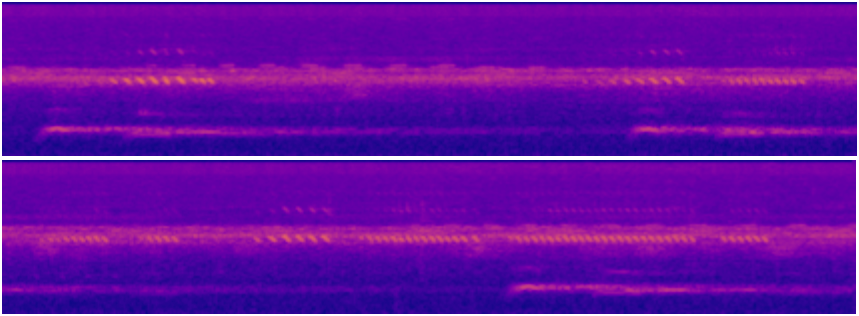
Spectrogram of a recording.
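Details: Australian Boobook (Ninox boobook) recorded at night in the Australian bush at Dharug. It gives three low, hollow 'boo-book' double notes about three and a half seconds apart. The calls sit under a loud, buzzing insect chorus and a steady background hiss.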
